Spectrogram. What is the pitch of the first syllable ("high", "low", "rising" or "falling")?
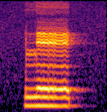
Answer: low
